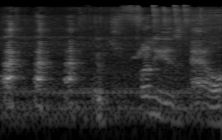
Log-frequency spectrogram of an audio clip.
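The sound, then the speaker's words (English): A very noisy smoky bird calls out in four short, evenly spaced squawks, then shifts into longer, warbling, voice-like cries. The calls are loud and harsh, and no one speaks over them. “I just thought I'd give you a little burst of a very noisy smoky bird.”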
